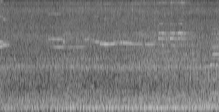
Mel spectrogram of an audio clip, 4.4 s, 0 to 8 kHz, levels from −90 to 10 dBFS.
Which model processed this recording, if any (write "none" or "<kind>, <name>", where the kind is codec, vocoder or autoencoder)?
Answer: none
